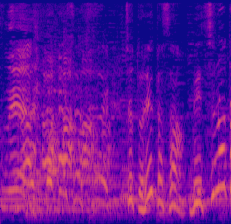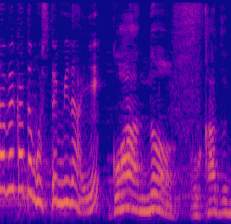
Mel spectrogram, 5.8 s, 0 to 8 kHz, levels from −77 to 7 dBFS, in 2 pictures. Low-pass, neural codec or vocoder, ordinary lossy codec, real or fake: none; none; none; real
